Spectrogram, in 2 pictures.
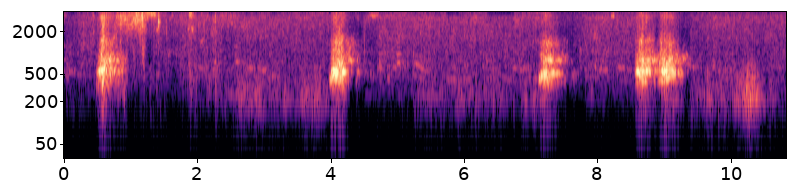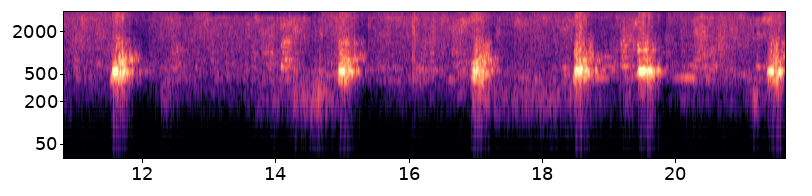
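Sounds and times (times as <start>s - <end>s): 
low murmuring: 0.0s - 21.6s
small dog barking nervously at a small bird: 0.5s - 1.0s, 4.0s - 4.5s, 7.1s - 7.6s, 8.6s - 9.4s, 11.5s - 12.0s, 18.5s - 19.8s, 21.4s - 21.6s.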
